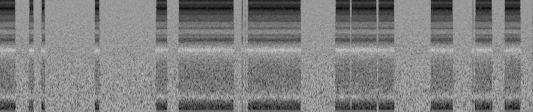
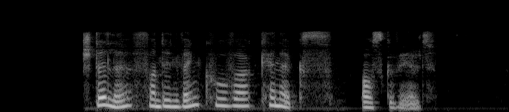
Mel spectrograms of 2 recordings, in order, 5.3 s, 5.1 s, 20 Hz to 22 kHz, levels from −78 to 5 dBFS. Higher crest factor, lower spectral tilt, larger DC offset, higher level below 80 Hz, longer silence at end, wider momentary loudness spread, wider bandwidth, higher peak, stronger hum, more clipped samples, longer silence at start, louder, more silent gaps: second, 6 dB vs 18 dB; second, 0.5 dB/octave vs -6 dB/octave; neither; first, -34 dBFS vs -70 dBFS; second, 0 s vs 0.8 s; second, 5 LU vs 16 LU; first, over 20 kHz vs 7.2 kHz; first, 0 dBFS vs -8 dBFS; neither; neither; second, 0 s vs 0.85 s; first, -4 LUFS vs -24 LUFS; neither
